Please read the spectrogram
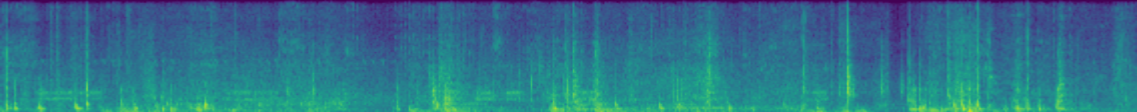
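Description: Hurried footsteps on a grated dock walkway, mixed with scraping, knocking and rustling from a handheld camera being carried along, with sharper knocks about four and five seconds in.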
